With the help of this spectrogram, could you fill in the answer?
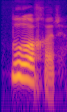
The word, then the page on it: luachair: gaelic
